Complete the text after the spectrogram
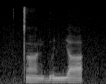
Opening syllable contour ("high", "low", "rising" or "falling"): low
